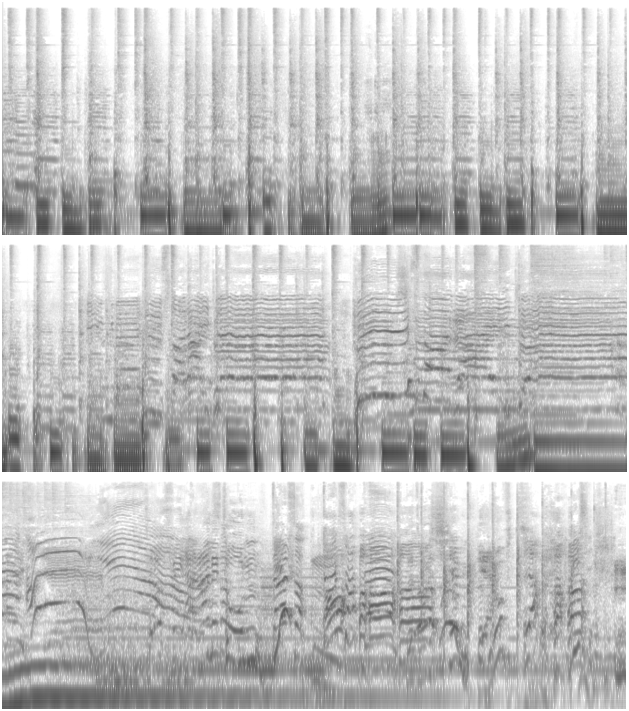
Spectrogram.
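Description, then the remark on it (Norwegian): A live house band plays, opening with a steady, punchy rhythmic beat for several seconds before sustained melodic tones and wavering, voice-like lines take over, loud and continuous throughout. “er husbandet vårt i dag.”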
